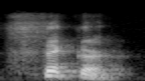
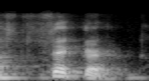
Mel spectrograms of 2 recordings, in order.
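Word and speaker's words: dhikr: word please good uh thicker um yeah some some people call it thicker thicker ring right thicker yeah yeah you put the put the tongue up to the roof of the mouth right so how do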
